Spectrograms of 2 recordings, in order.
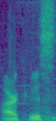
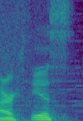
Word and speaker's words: Arceus: type of throwing meat it's pronounced arcus not artheus you know i've seen it debated hotly back and forth uh arceus just feels right to me oh man this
